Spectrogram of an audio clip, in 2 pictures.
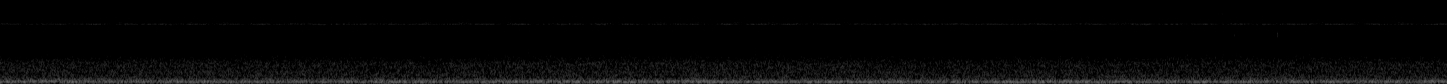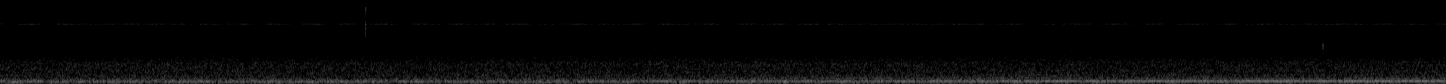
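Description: Crickets trilling steadily at a high pitch in the night background, over a low hum. A few faint clicks are heard now and then.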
